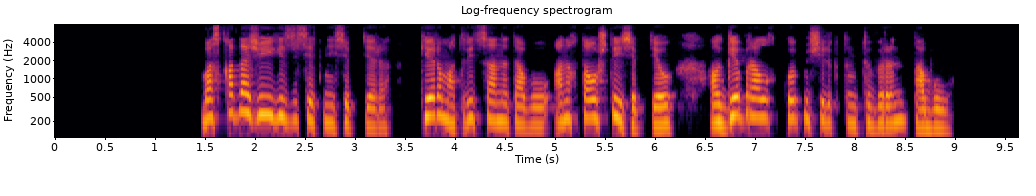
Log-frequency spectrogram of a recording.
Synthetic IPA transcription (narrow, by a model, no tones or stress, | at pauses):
bɑsqɑd̪ɑʒijkʲʰezd̪e̞se̞t̪ɪne̞se̞p̚t̪e̞ɾɪ | kʲʰe̞ɾmat̪rʲit̪sɨjanət̪ʰɑbuɑ̰nəqt̪ɑwəʃt̪əje̞se̞p̚t̪e̞wɑlˠɡʲe̞bralˠəq̚kʲʰɵp̚mʏʃe̞lɪkt̪ɪŋt̪ʰʏbɪɾɪnt̪ʰɑbu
